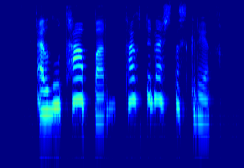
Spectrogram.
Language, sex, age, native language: Icelandic, female, 20-29, Icelandic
